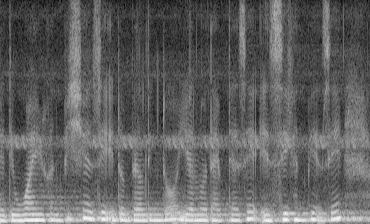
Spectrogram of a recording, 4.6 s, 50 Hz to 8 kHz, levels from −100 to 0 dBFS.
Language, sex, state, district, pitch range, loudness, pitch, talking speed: Nagamese, female, Nagaland, Dimapur, 195-230 Hz, -13 LUFS, 210 Hz, 205 wpm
